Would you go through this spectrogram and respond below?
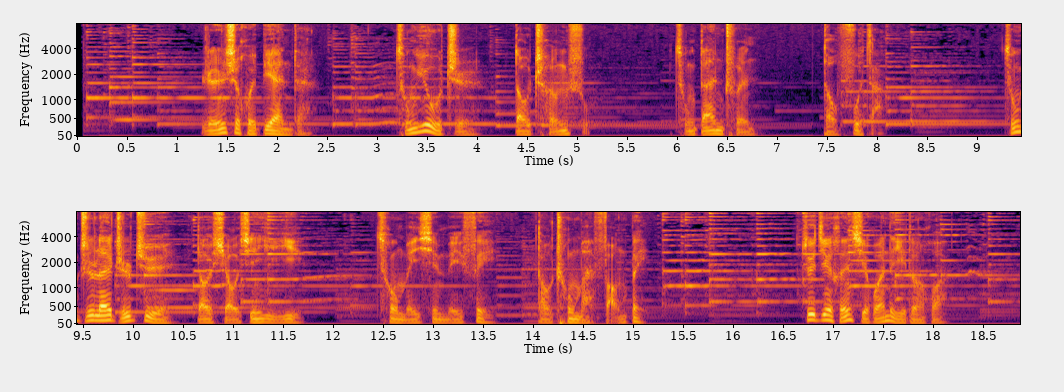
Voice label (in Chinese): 旁白情感鸡汤电台; 可可托海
